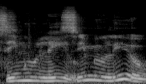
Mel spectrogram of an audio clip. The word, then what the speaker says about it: Simu Liu: Simu Liu will appear on the next issue.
